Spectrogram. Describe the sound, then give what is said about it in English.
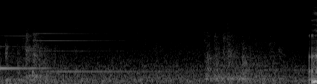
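A steady mechanical hum with a brief tone near the start, then a rushing slide of doors opening and a sharp clunk at the end, as an elevator arrives to take riders down to the first floor. “I guess that's for us. And with plenty of time to spare. After you, I'll hold the door.”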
